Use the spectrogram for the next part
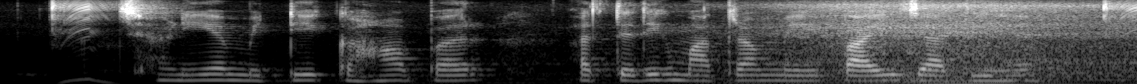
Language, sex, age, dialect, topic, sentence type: Hindi, female, 25-30, Garhwali, agriculture, question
